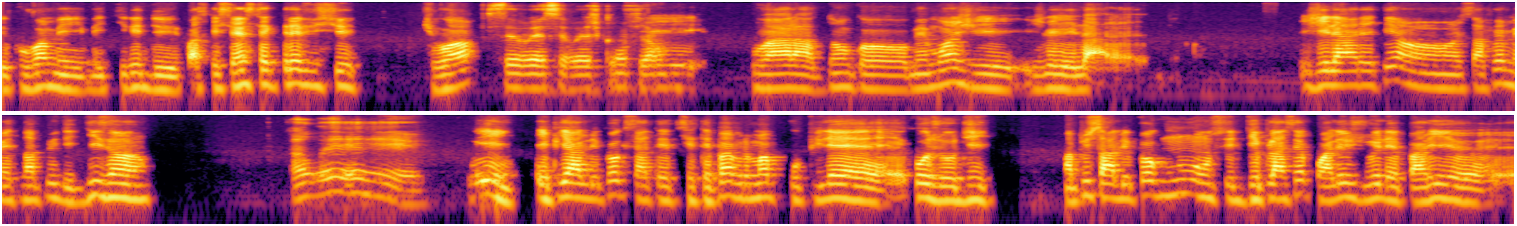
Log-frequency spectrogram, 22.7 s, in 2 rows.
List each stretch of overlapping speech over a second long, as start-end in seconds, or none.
none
